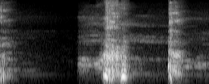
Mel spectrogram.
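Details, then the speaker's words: Adult man who says he is sick and now recovering, coughing while showing a car: short run of harsh, dry-sounding coughs, a close pair then a single one, with brief quiet between. "อันนี้ขอขอโทษนะอาจจะมีเสียงไอบ้างคุณผู้ชมเพราะว่าผมเป็นป่วยนะครับ"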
